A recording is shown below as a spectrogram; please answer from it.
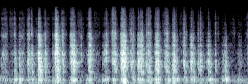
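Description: A wooden stylus scratches and rubs the coating of a flat black-coated scratch art card near the drawn antlers. About nineteen quick, dry rasping strokes come in a steady back-and-forth rhythm, each a bright, papery scrape with a faint low tone underneath. The sound is quiet and close.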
